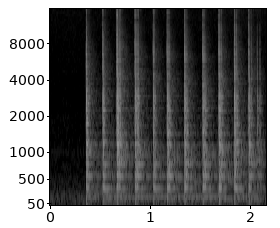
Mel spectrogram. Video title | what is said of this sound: Hartzell Composite Propeller Repair Video - Carbon Tip Repair | you can hear what the blade would sound like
